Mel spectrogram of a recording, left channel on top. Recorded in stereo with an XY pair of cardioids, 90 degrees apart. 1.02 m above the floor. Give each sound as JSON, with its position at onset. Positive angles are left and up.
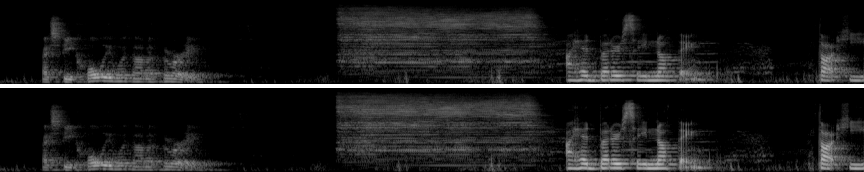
{"t": 0.4, "sound": "a man speaking", "azimuth_deg": 25, "distance_m": 1.1}
{"t": 3.4, "sound": "sawing", "azimuth_deg": -70, "distance_m": 3.0}
{"t": 5.7, "sound": "a woman speaking", "azimuth_deg": -50, "distance_m": 0.6}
